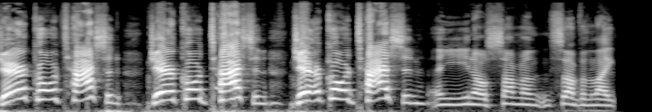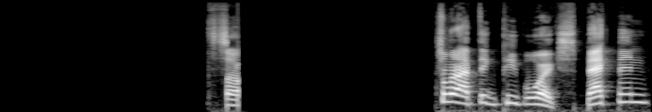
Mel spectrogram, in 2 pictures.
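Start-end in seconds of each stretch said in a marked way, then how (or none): 0.0-3.2 very high, loud, bad put-on Southern accent. Imitating a ringside announcer calling the brawl: J R impression with Southern voice. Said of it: "I'm trying to do a Southern voice".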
